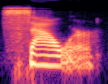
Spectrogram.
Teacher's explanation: you have a ow and then you um pull your lips back for the r so it makes a w sour so it doesn't look like there's a w but you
